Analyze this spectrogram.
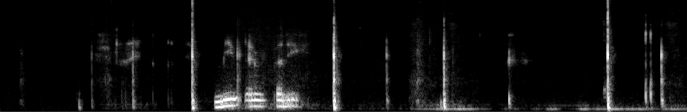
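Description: A woman speaks calmly and close to a microphone, as if on an online call.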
